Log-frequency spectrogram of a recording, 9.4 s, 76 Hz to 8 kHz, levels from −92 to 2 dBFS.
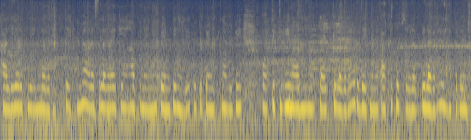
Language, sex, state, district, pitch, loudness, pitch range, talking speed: Hindi, female, Uttarakhand, Uttarkashi, 220 Hz, -17 LUFS, 215-230 Hz, 290 wpm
